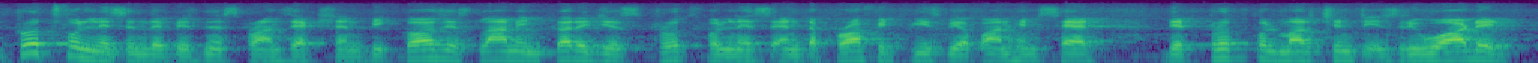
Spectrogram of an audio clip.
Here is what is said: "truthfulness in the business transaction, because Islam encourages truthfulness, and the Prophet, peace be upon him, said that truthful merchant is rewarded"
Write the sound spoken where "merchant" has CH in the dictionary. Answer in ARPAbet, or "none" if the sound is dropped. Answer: CH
